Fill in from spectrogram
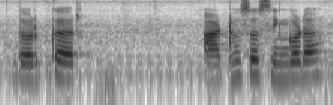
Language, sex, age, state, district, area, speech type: Odia, female, 18-30, Odisha, Malkangiri, urban, spontaneous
